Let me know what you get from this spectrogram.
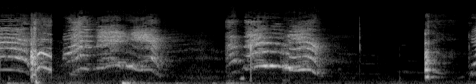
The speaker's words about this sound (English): And my kids are screaming outside of my bedroom again. But not bad screaming.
